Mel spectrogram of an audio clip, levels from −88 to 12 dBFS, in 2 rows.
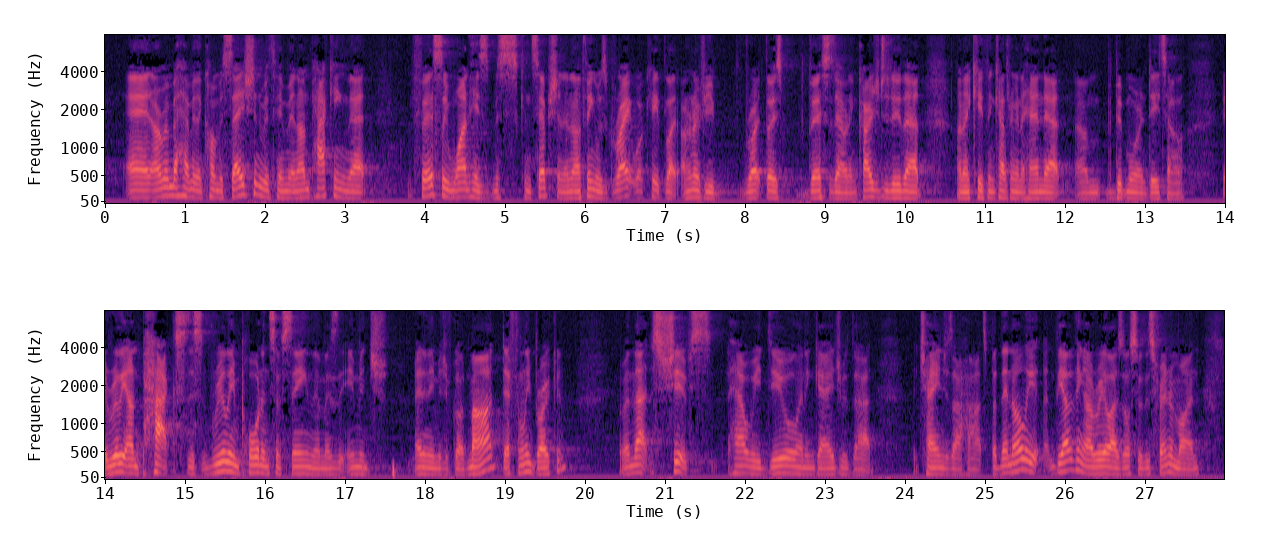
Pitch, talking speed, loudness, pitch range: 115 Hz, 225 wpm, -25 LUFS, 105-125 Hz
